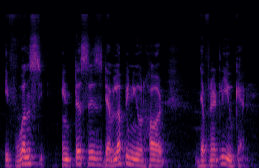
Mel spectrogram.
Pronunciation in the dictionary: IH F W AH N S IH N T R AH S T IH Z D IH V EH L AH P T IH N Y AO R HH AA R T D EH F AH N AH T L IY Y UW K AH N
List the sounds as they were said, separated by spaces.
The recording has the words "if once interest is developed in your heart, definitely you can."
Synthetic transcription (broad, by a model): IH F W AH N S IH N T R AH S T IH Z D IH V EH L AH P IH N Y AO R HH AA R T D EH F AH N AH T L IY Y UW K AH N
